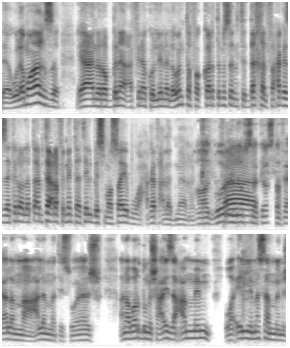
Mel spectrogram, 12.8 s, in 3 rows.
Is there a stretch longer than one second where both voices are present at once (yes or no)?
no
